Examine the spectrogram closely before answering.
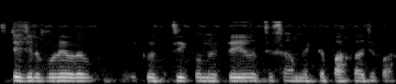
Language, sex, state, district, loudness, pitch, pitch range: Bengali, male, West Bengal, Paschim Medinipur, -24 LUFS, 160 Hz, 155-165 Hz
